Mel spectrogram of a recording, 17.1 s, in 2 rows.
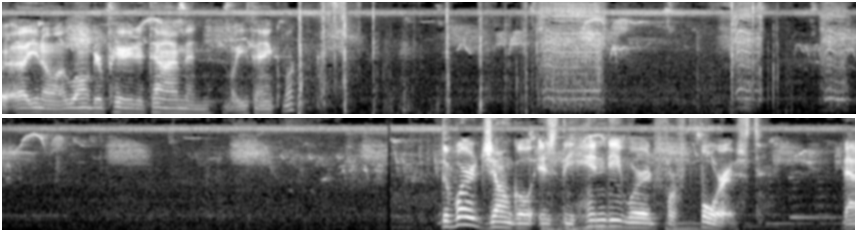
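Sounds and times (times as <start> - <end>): faint bird chirps: 0.0 - 13.2
high-pitched insect drone: 5.4 - 8.7, 12.3 - 17.0.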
